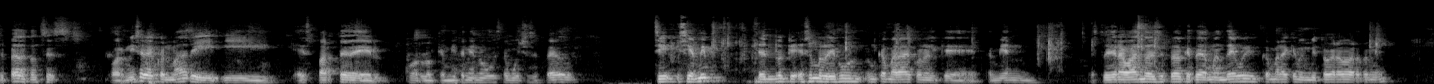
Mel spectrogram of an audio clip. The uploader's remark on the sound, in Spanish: Primer episodio grabado por video llamada, la maldita cuarentena nos tiene alejados..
